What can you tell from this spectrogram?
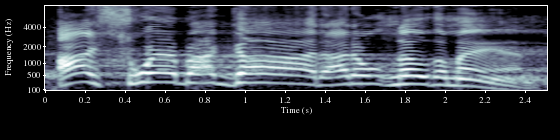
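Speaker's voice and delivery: high, forceful swearing of innocence; sworn denial. Acted. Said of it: "this time with an oath".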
